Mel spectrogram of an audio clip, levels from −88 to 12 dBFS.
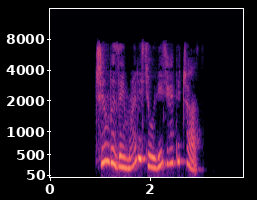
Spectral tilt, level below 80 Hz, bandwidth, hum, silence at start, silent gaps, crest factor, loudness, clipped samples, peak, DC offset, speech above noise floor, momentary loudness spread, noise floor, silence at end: -5 dB/octave; -62 dBFS; 7.8 kHz; none; 0.9 s; none; 16 dB; -18 LUFS; under 0.1%; -4 dBFS; under 0.1%; 68 dB; 9 LU; -85 dBFS; 0.9 s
